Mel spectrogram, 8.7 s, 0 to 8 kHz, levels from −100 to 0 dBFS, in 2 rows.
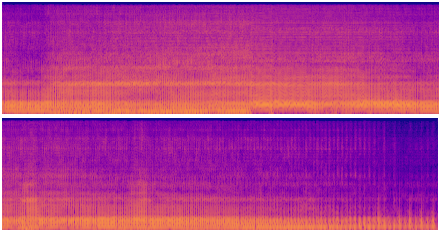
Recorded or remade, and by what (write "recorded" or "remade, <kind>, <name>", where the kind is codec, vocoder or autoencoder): remade, vocoder, Vocos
